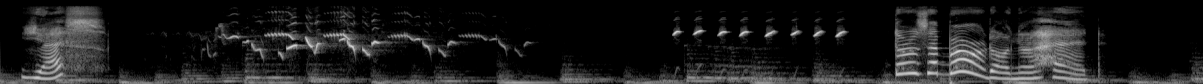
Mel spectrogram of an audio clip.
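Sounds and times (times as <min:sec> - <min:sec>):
soft background music: 0:00.0 - 0:12.0
small songbird chirping: 0:01.6 - 0:05.4, 0:06.7 - 0:08.5.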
